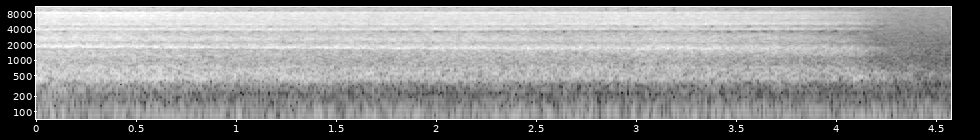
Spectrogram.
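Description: A deep exhale of air blown out slowly, a soft breathy hiss held steadily for about four seconds before tapering off, quiet and alone.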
